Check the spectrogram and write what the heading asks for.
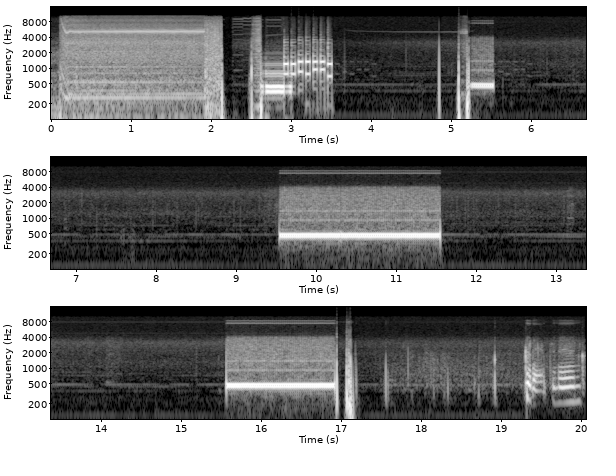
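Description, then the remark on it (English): A computer automatically dials a phone number: a quick run of dialing tones gives way to the line ringing, two long, steady rings several seconds apart, loud, with quiet stretches between. “I'm now going to have the computer go back and check with me on the phone listening uh, to see what some of those interesting things are.”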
